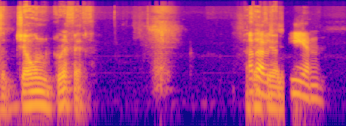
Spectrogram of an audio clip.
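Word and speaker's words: Gruffudd: But it's pronounced Grufford or something, but or rather it's spelled Grufford, but it's pronounced Griffith.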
